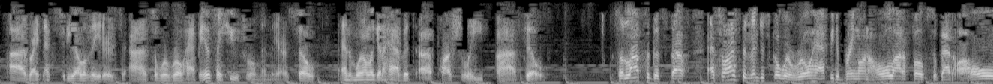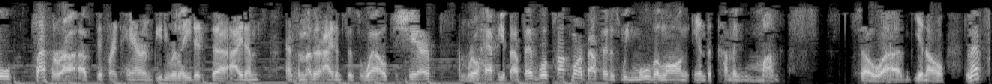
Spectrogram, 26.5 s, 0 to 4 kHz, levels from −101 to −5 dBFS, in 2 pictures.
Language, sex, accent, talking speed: English, male, American, 215 wpm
